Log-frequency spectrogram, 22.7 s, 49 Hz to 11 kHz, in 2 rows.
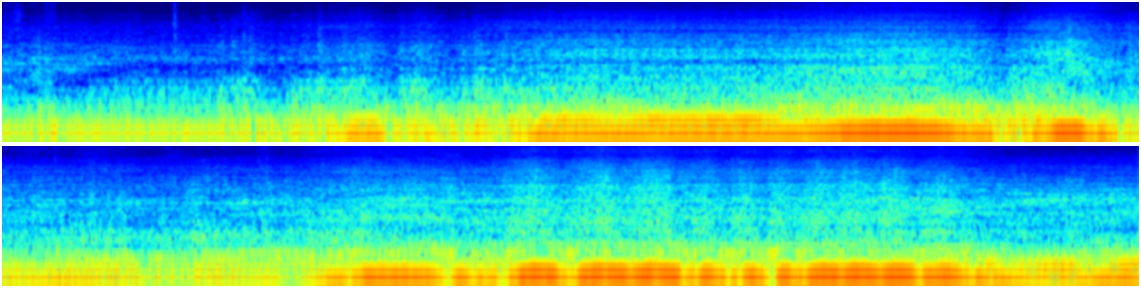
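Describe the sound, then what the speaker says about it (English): A 2020 Mahindra ROXOR's engine is revved repeatedly from idle, the deep mid-range roar swelling and falling over several throttle blips, loud and close. "Let's give it some gas."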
